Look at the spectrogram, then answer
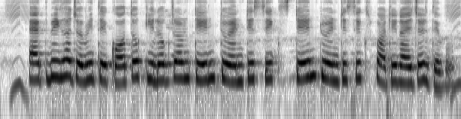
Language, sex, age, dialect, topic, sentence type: Bengali, female, <18, Western, agriculture, question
